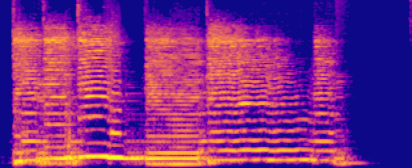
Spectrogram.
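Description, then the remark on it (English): An electric guitar plays through an amp set to its crunch setting, with a crunchy, lightly distorted tone: a few sustained chords and notes over about three and a half seconds, steady and fairly loud, then stopping cleanly. “crunch.”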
